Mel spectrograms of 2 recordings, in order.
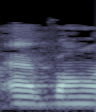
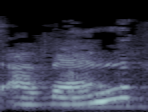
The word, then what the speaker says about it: Aven: A Aven is the river and it's not Avon. It's actually pronounced Aven.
